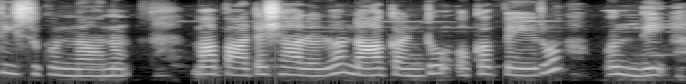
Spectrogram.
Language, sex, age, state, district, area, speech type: Telugu, female, 18-30, Telangana, Nirmal, rural, spontaneous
